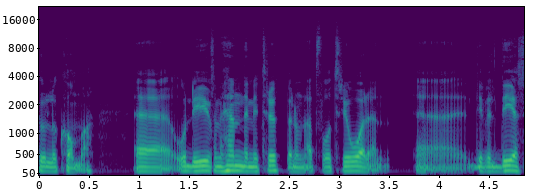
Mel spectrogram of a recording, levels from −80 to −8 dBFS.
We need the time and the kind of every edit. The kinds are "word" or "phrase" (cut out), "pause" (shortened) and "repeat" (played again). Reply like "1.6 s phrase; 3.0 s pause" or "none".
1.7 s phrase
